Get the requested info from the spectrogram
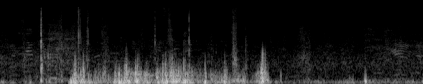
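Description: Muffled rumble of handling and wind on a phone microphone, loudest in the first half, with a few sharp knocks of a football being kicked and bounced.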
